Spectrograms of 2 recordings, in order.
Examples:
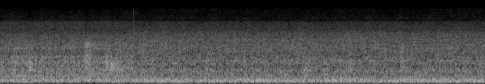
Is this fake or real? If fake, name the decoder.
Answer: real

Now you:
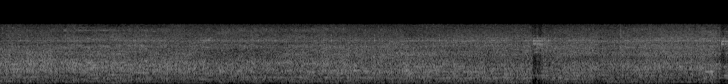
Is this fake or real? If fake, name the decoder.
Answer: fake, codec, SNAC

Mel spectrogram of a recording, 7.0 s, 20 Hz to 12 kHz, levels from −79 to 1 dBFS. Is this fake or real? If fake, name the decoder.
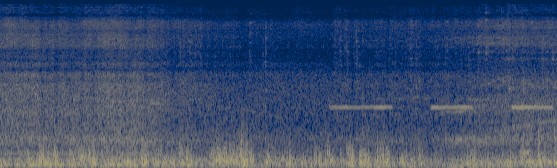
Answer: fake, vocoder, BigVGAN v2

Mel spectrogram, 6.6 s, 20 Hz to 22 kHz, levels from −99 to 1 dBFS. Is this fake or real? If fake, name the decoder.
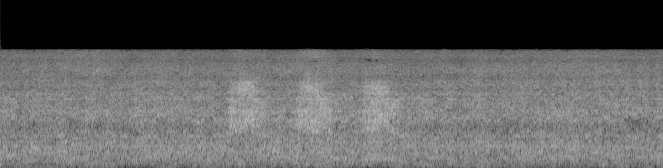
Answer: fake, codec, SNAC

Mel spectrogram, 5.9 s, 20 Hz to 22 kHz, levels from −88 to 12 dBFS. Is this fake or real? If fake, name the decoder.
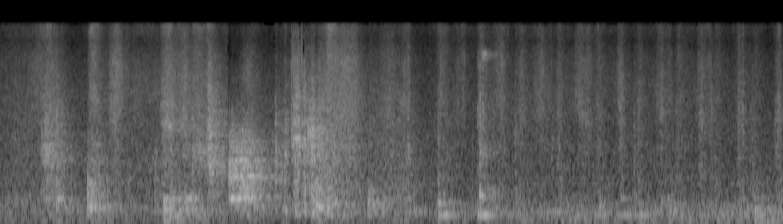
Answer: real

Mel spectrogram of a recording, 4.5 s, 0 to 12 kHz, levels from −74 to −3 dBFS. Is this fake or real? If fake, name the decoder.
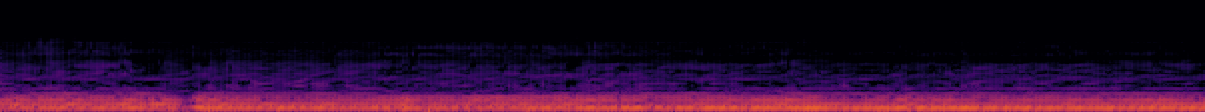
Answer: fake, vocoder, BigVGAN v2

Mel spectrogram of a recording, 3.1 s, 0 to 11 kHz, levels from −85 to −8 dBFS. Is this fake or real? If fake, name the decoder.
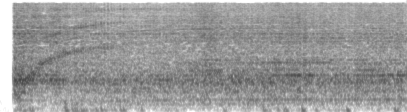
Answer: real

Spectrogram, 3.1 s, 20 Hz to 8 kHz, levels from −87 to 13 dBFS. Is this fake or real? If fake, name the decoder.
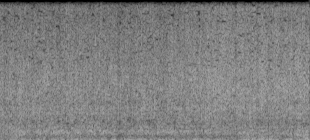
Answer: real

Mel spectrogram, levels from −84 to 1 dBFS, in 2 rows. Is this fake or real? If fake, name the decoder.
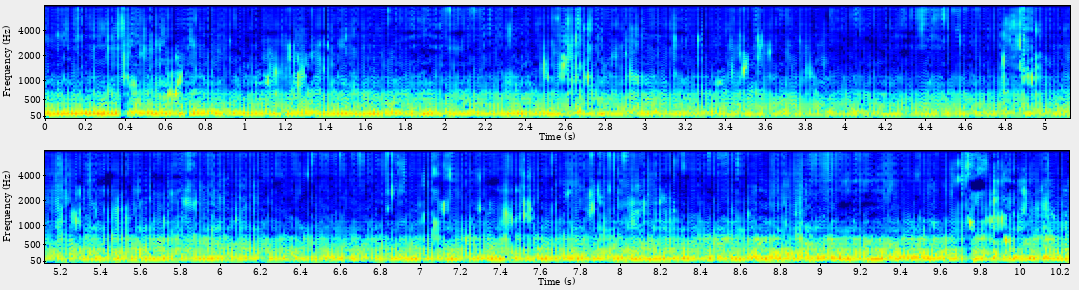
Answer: fake, vocoder, BigVGAN v2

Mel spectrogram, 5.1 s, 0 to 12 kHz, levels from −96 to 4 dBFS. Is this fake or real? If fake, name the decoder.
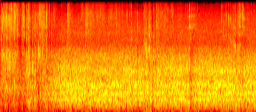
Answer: fake, vocoder, Vocos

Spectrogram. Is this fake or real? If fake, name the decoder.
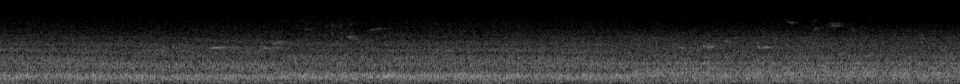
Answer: real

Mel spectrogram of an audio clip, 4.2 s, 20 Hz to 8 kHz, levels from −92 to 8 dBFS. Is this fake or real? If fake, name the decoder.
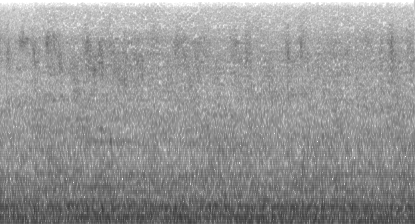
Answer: fake, codec, SNAC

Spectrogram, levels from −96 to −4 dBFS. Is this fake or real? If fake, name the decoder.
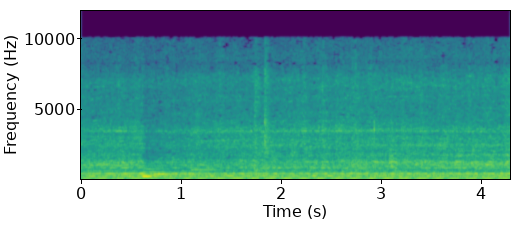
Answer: real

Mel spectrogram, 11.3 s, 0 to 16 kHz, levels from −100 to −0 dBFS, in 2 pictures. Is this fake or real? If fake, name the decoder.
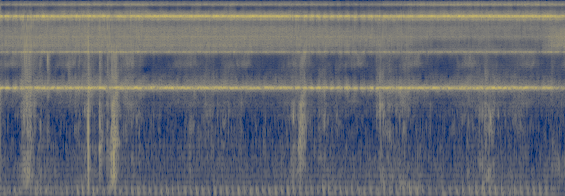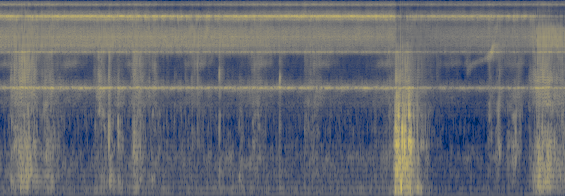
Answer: fake, vocoder, BigVGAN v2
